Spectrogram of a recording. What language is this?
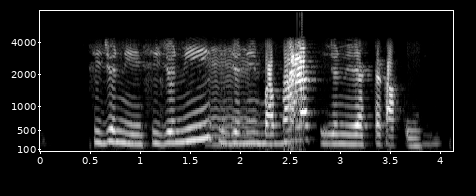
Bangla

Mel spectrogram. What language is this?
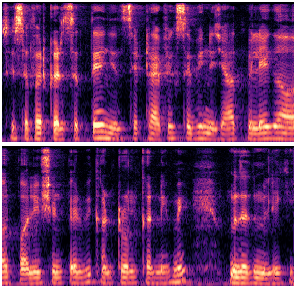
Urdu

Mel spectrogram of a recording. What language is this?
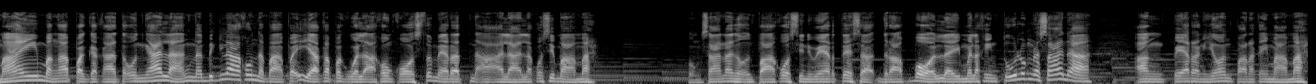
Filipino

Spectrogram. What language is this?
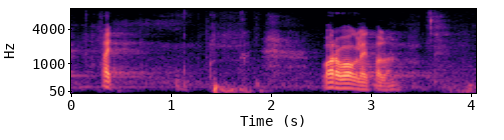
Estonian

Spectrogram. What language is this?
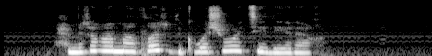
Kabyle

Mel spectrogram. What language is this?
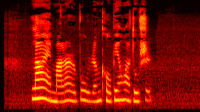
Chinese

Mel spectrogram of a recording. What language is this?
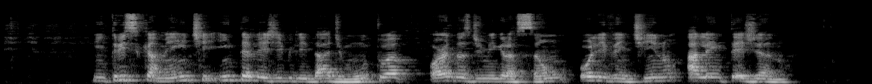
Portuguese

